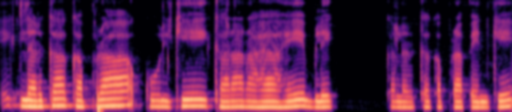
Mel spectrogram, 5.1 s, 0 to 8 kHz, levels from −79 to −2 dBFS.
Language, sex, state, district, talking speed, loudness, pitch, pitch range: Hindi, female, Arunachal Pradesh, Lower Dibang Valley, 165 wpm, -15 LUFS, 155 Hz, 150-170 Hz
